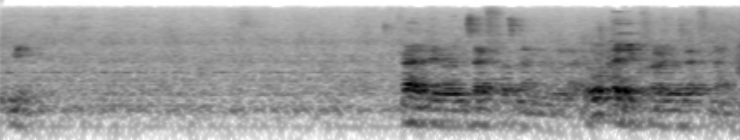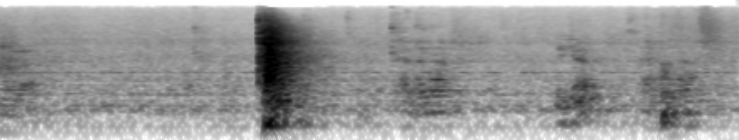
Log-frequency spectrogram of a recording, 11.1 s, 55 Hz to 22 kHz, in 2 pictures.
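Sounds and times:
sharp bang: 7.5 - 8.0.

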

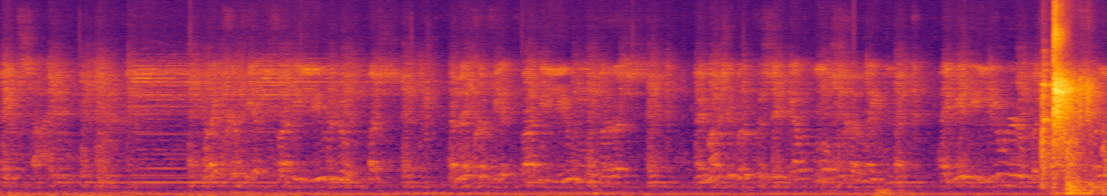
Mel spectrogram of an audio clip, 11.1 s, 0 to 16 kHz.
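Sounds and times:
pool balls clattering and rolling: 10.3 - 11.0
cue ball cracking into balls: 10.4 - 11.0.

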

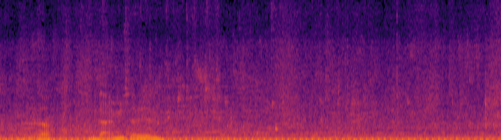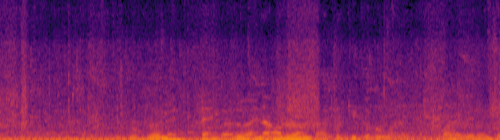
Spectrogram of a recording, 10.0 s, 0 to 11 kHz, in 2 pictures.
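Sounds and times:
aquarium air pump humming: 0.0 - 10.0.

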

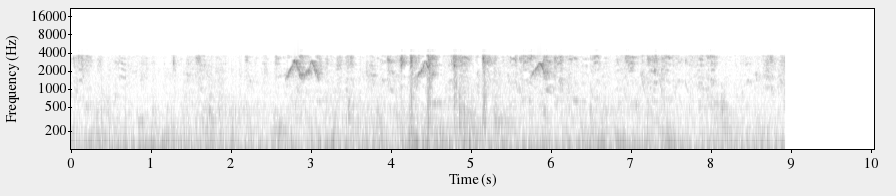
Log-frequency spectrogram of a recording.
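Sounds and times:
birds chirping and chattering: 0.0 - 9.0.

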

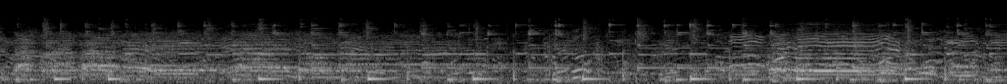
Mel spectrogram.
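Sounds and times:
bright percussion: 0.0 - 10.0
wavering singing voices: 0.0 - 10.0.

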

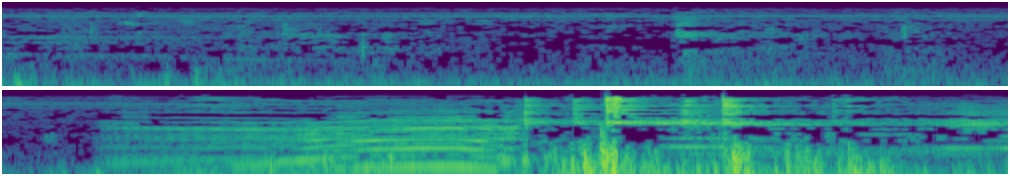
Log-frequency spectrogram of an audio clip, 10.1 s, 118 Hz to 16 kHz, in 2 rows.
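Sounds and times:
cow mooing: 5.6 - 7.7.

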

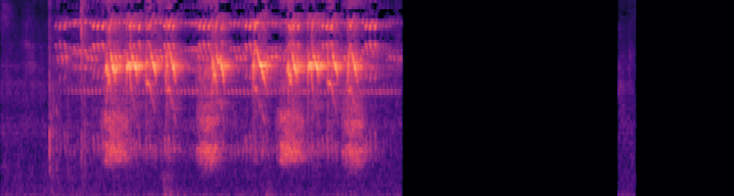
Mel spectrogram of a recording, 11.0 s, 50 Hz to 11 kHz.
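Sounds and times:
electronic chirping calls: 0.8 - 6.0.

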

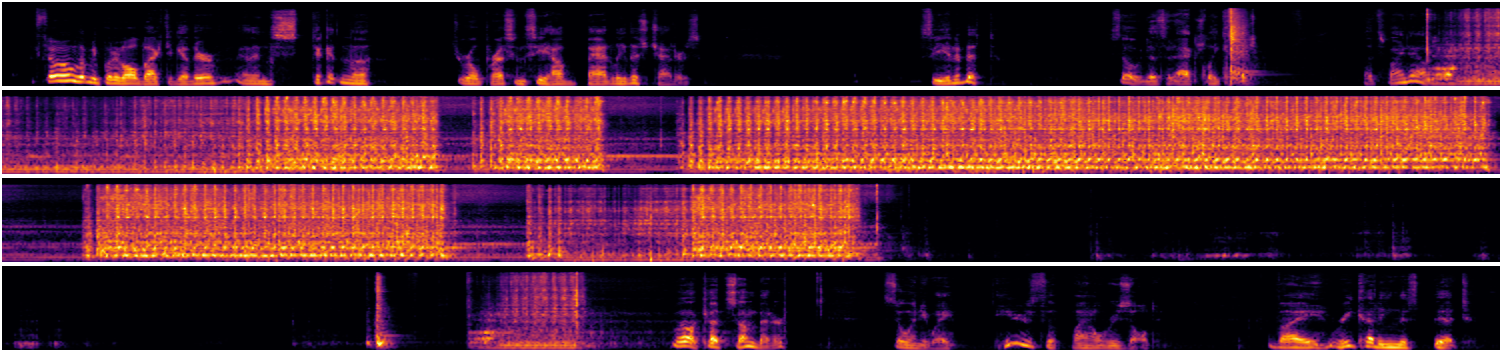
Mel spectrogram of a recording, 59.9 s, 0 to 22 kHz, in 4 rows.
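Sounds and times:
drill press cutting metal: 14.3 - 38.9, 49.6 - 51.6.

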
